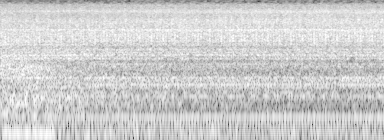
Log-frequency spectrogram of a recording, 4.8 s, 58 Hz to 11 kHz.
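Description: A 2016 Jeep Cherokee Latitude engine with an overheating fault idling at about 820 RPM with a steady low rumble and even throb, continuous and close, no talking.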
